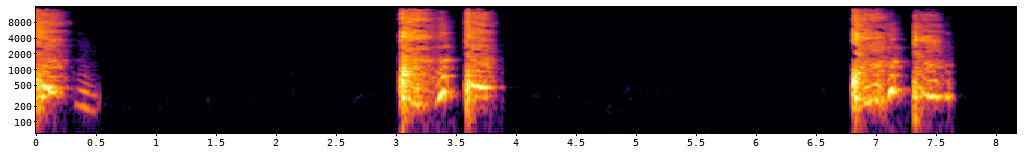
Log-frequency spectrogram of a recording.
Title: #72 Barky cough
